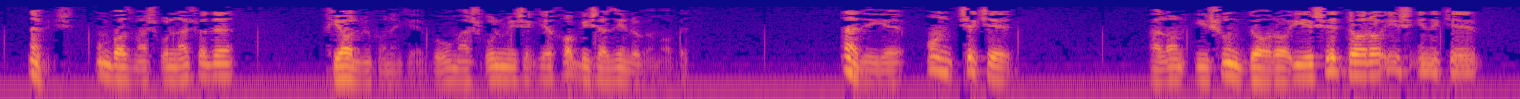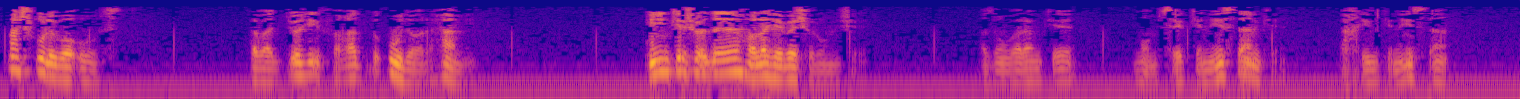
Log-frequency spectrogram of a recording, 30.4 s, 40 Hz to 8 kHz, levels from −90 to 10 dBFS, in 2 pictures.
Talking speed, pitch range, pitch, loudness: 115 wpm, 100-110 Hz, 105 Hz, -21 LUFS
